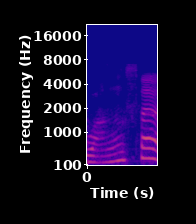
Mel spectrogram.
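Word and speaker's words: 黄色: ไฟ ช้าง หาว ค่ะ หวง Sir แปล ว่า มี สี เหลือง นั้น เอง สี เหลือง ใน ภาษา จีน แล้ว ออก เสียง ว่า ก็ เห็น ป้า งา หวง เซอร์ ค่ะ อัน นี้ นะ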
